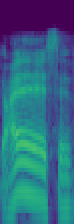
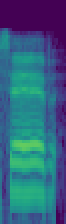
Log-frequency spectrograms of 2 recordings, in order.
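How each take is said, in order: First: The stress is on the first syllable. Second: The stress is on the last syllable. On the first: The speaker calls it right. "ils sont mille'el. Donc, aesev" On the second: The speaker calls it wrong. "et pas aesev"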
